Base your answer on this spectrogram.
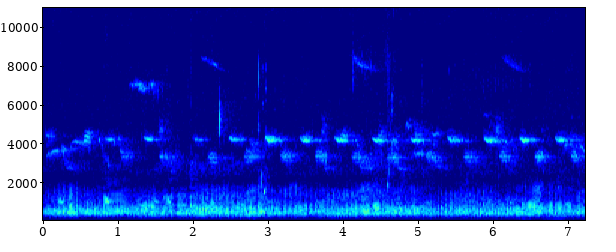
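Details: Frogs croaking in spring at a pond in Estonia, a thick pulsing chorus, while a bird repeats short high whistled notes roughly twice a second across the background.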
